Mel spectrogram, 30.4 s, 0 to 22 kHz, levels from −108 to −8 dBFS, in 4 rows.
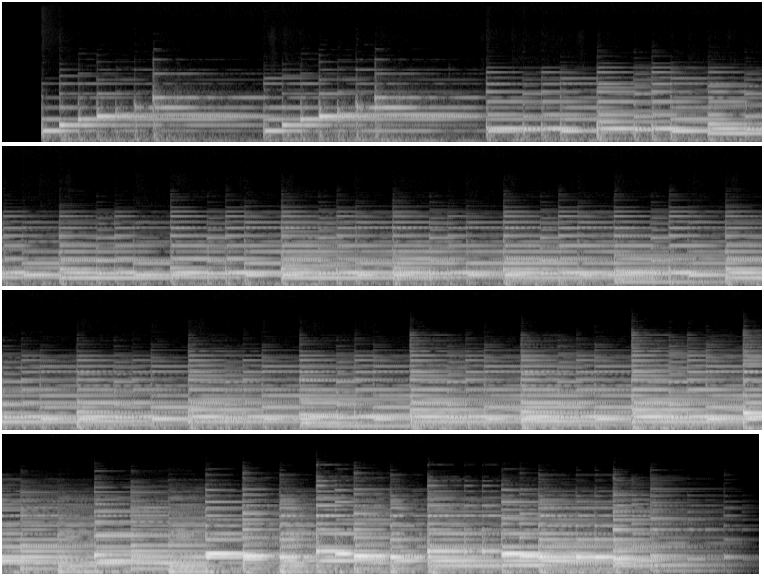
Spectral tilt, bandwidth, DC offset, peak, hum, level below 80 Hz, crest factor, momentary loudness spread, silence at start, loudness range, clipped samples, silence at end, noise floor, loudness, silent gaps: -9 dB/octave; 6 kHz; under 0.1%; -12 dBFS; none; -50 dBFS; 18 dB; 15 LU; 0.4 s; 12 LU; under 0.1%; 0.25 s; -50 dBFS; -29 LUFS; none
